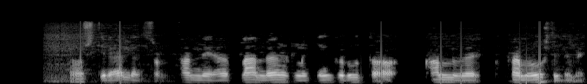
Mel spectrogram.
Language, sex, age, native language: Icelandic, male, 40-49, Icelandic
